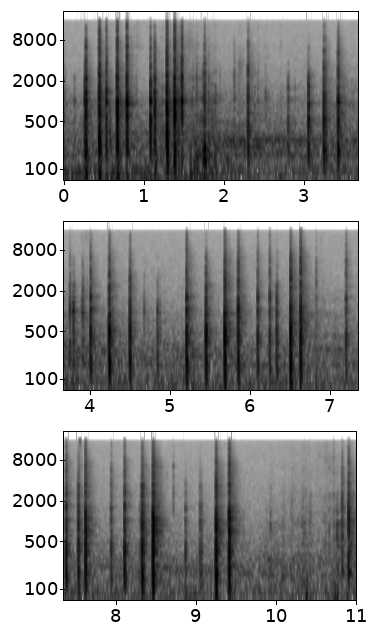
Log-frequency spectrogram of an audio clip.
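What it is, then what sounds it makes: Plastic makeup palette (tapped). A small, flat, hollow plastic compact palette with a clear lid and black base, holding six highlighter pans, is held in the hands and tapped and scratched with long painted nails. Rapid, irregular sharp clicks and taps ring off almost instantly, with a dry, bright plastic tone and soft scratching between them.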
